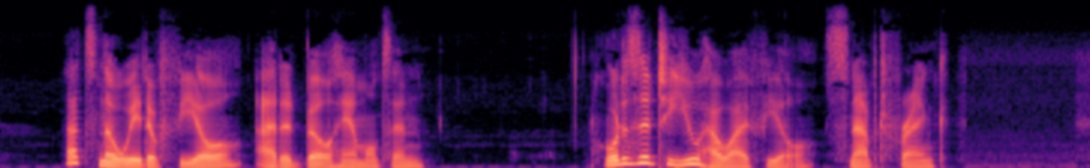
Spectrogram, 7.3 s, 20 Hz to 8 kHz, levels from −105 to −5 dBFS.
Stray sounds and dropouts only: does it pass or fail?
pass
